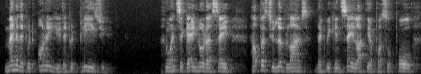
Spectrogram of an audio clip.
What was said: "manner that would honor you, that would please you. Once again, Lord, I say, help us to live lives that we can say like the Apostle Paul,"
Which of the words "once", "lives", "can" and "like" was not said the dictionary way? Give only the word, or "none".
none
